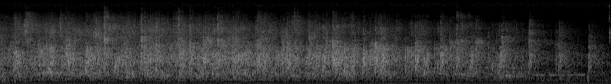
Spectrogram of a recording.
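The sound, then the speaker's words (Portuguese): A crowd claps steadily for several seconds, a dense, continuous wash of many hands that stays strong throughout before thinning slightly near the end, with no speech over it. An audience is giving Jesus a round of applause at a pastor's call. “Dê um aplauso a Jesus para me ver se você está aí.”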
